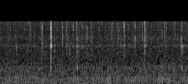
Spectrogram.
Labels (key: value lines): label: ambient
recorder: HydroMoth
